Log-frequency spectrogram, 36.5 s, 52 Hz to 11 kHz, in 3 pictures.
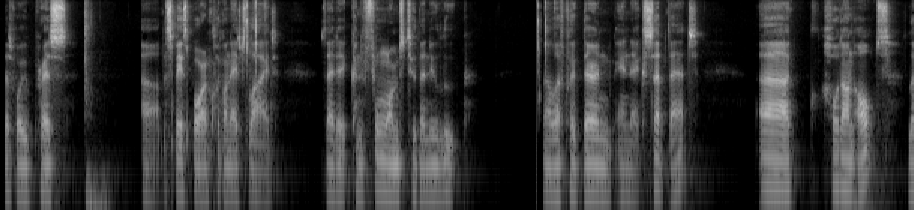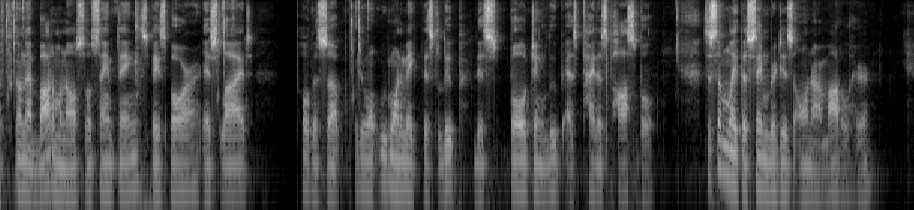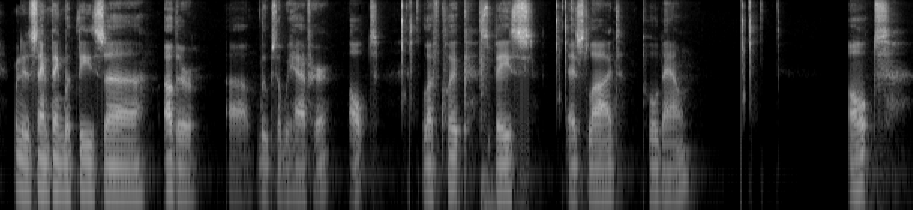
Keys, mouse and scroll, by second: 1.1 space, 12.3 alt+click, 13.9 space, 29.7 alt+click, 30.7 space.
